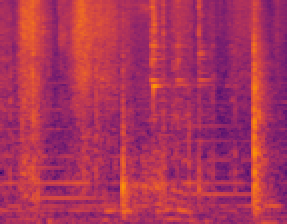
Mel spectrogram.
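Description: Background music with sustained tones, over two sharp clinks of film cans being handled on a cart, about a second in and again near the end.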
